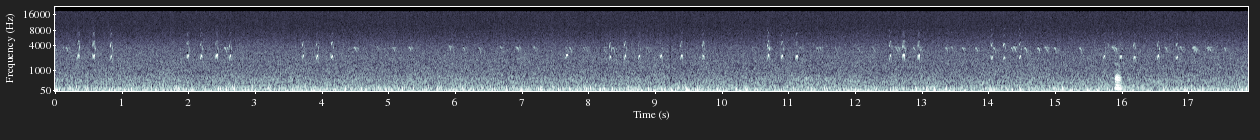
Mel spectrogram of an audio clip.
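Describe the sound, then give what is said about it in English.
A wild female bird, perched in a tree along a net, gives repeated short, high-pitched circling calls in loose clusters throughout, fairly faint over a steady low rumbling background. “Circling calls of that wild female.”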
